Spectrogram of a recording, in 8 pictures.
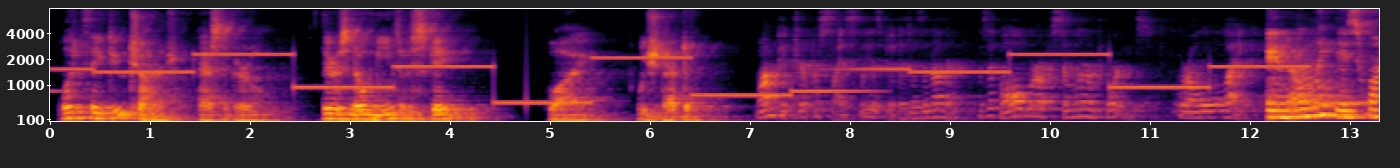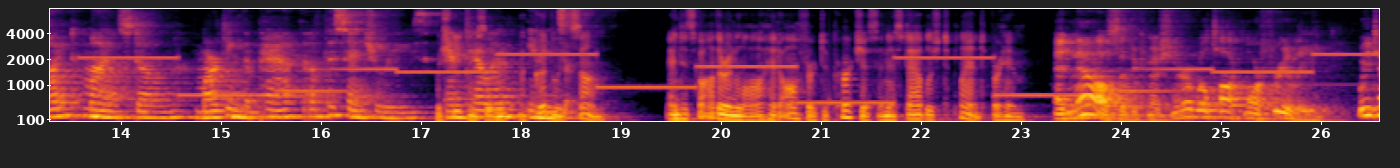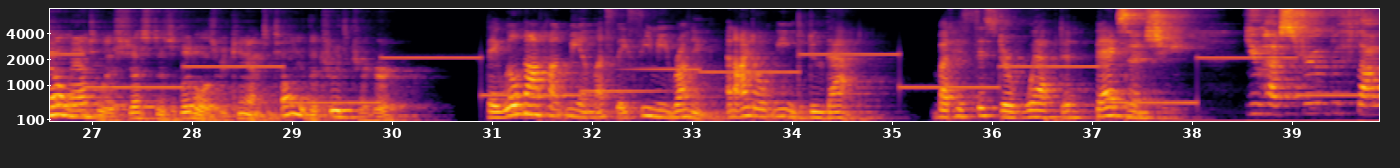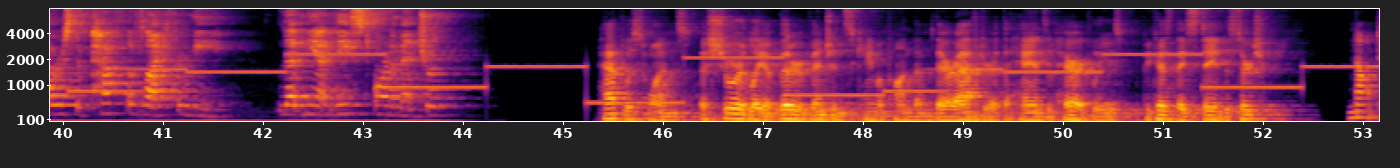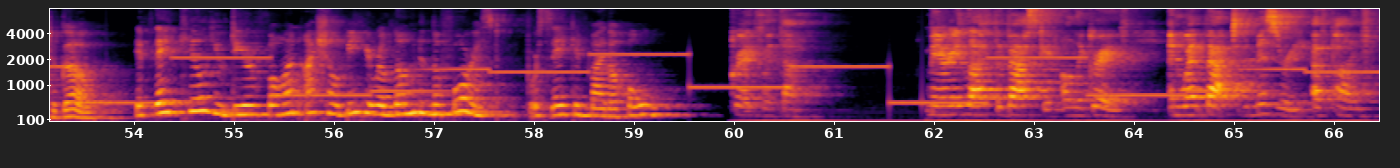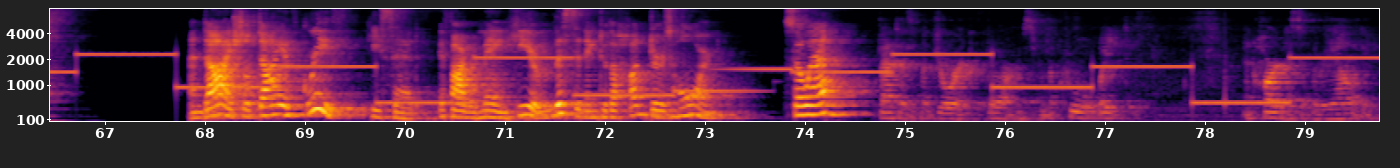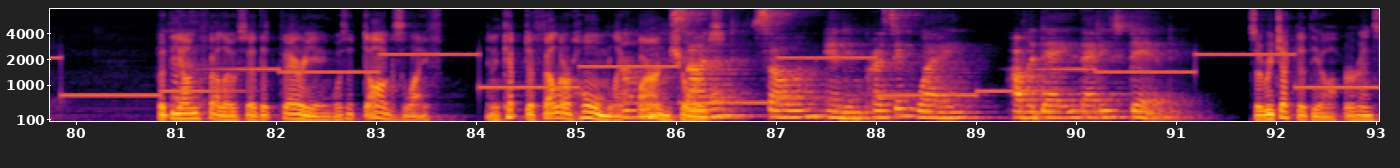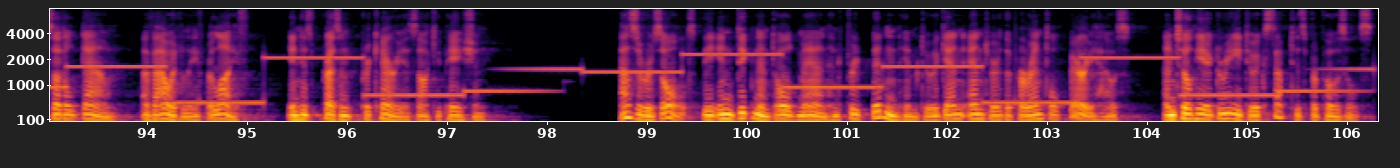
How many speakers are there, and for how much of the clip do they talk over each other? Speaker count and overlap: eight, about 4%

